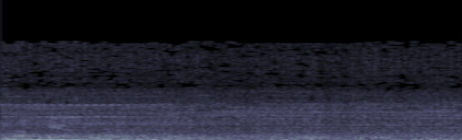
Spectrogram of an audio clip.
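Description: Flatbed tow truck's engine running, a steady low drone heard from inside the cab.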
